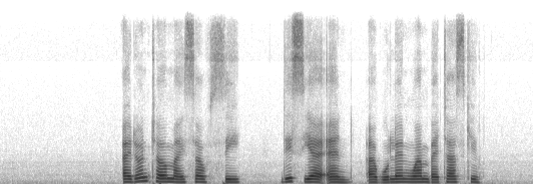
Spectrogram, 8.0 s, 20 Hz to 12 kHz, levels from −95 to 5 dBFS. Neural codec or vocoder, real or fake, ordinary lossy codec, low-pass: none; real; none; 10.8 kHz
